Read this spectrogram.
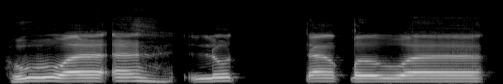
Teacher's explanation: پھر تا کو ہم قاف سے ملائیں گے کیونکہ قاف ساکن ہے، قاف کو موٹا کر کے پڑھیں گے، اور قاف پر ہم قلقلہ بھی کریں گے۔ واو پر کڑا زبر ہونے کی وجہ سے واو کو 1 الف کے مقدار کھینچیں گے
